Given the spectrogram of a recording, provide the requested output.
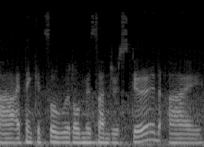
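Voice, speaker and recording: Here a man talks at a medium pitch with fairly even intonation. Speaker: mental health vlogger. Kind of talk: casual vlog monologue. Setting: outdoors, walking at night. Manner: loud; hesitant, many fillers.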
